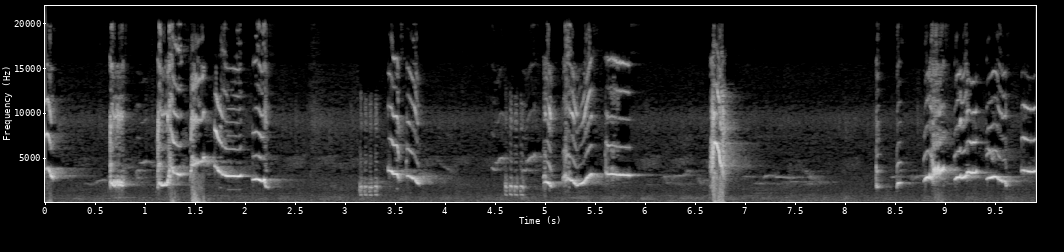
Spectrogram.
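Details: Oriental magpie-robin singing an energetic ngerol song used to excite other magpie-robins; varied whistled phrases mixed with sharp, clicking, broadband notes, delivered in uneven bursts throughout.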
